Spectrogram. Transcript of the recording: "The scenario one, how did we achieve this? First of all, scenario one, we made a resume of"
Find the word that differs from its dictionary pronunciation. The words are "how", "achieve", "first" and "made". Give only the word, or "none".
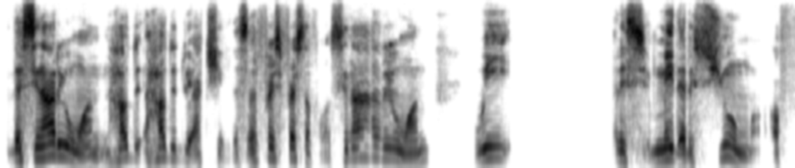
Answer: none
